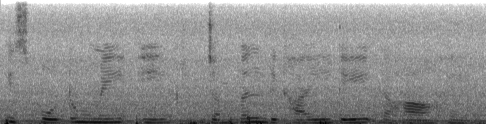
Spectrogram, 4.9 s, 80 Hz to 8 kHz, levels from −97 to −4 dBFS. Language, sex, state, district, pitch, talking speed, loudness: Hindi, female, Madhya Pradesh, Dhar, 200 Hz, 110 wpm, -19 LUFS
